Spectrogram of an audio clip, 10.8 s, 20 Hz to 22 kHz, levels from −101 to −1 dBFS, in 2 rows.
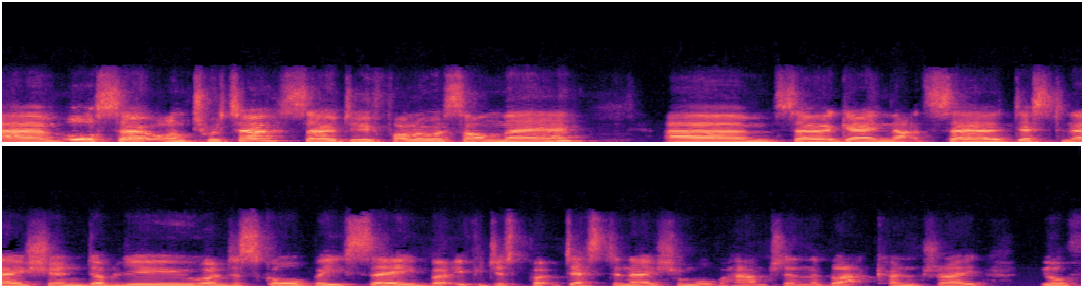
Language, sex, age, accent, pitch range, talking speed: English, female, 40-59, British, 175-225 Hz, 165 wpm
